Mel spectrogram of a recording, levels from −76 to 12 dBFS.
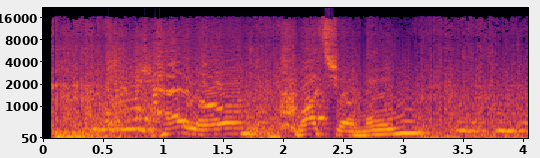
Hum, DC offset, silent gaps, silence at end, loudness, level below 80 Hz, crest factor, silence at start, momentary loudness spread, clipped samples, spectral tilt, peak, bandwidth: none; under 0.1%; none; 0 s; -8 LUFS; -18 dBFS; 8 dB; 0.05 s; 5 LU; under 0.1%; -4.5 dB/octave; 0 dBFS; 17.5 kHz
